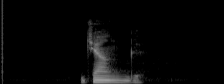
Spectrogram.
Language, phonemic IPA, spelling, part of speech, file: Pashto, /d͡ʒəŋɡ/, جنګ, noun, Jang-War.ogg
- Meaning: war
